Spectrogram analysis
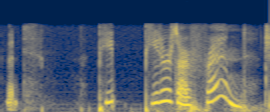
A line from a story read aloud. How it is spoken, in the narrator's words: Jack whimpered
